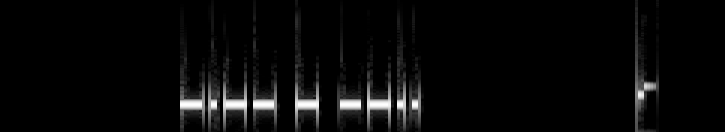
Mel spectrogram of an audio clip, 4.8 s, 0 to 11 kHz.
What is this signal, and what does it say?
Morse code, heard as a keyed tone, about 25 wpm, 700 Hz. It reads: YTZ
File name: Three Letter-Number Combinations - 25wpm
